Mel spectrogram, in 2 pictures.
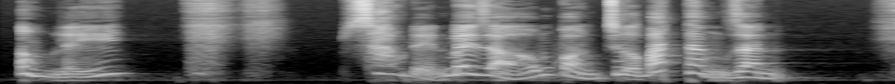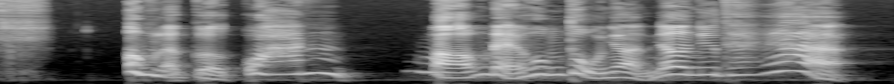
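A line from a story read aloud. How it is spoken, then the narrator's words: Sniffling, tearful. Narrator (Vietnamese): miệng sụt sùi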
